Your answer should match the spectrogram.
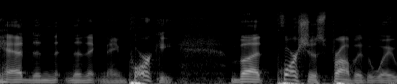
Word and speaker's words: Porcius: And by the way, in verse 27 of the previous chapter, I pronounced the name Porcius. That's how we would say it in English. But in Greek, it's actually a K, a kappa, rather than the C. And you would say Porcius.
